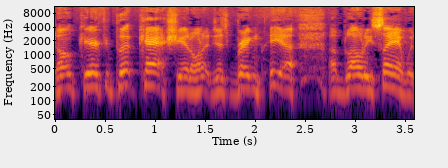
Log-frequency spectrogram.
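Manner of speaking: normal talking voice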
